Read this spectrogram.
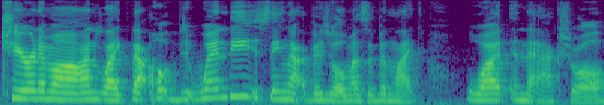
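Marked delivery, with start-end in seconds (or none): none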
